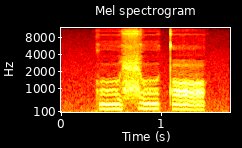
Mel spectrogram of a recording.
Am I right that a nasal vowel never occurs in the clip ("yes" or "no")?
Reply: no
